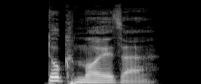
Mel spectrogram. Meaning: inflection of duckmäusern: 1. first-person singular present 2. singular imperative
- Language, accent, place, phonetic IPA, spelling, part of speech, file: German, Germany, Berlin, [ˈdʊkˌmɔɪ̯zɐ], duckmäuser, verb, De-duckmäuser.ogg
